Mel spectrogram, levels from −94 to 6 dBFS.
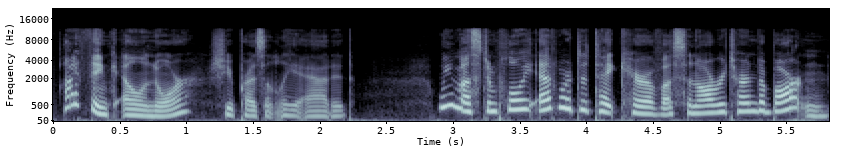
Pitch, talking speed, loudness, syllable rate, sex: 250 Hz, 205 wpm, -18 LUFS, 6.0 syllables/s, female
